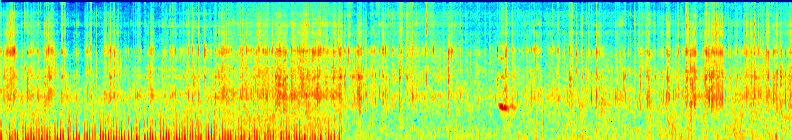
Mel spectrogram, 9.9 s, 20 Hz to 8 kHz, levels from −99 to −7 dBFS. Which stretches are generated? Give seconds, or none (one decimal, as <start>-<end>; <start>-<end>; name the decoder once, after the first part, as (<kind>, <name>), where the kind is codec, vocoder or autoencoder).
0.0-1.6 (codec, DAC); 4.8-8.4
